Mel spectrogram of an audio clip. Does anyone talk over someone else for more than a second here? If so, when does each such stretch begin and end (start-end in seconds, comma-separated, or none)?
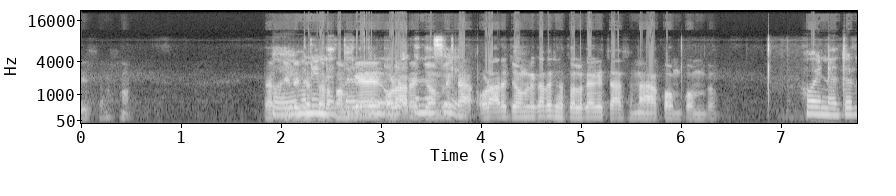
1.9-3.7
